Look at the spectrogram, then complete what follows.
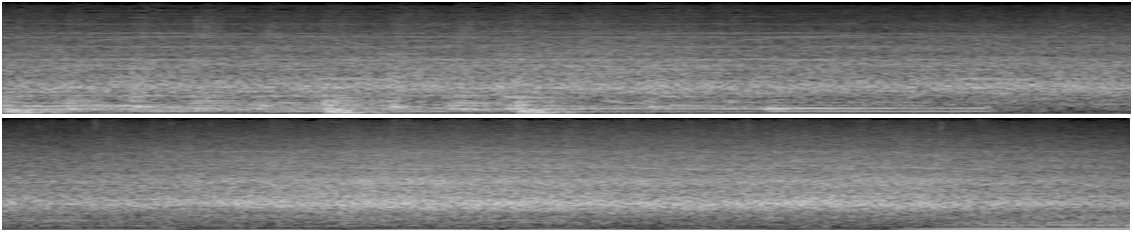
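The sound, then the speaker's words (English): A loud crowd roars with whoops and yells, then breaks into sustained, dense applause and cheering that keeps building, energetic throughout, as an audience reacts to a band performing cover songs. “and the audience lost their minds with cheering and applause.”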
